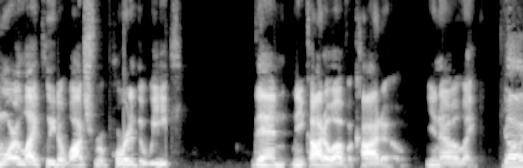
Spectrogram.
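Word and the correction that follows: Nikocado: Am I saying his name right? – Nico Cotto. – Nico Cotto Avocado.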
